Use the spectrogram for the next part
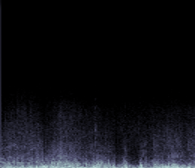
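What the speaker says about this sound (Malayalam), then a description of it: "നല്ല കാറ്റുണ്ട് കേട്ടോ" Strong wind gusts across open paddy fields near the Achankovil forest road, roaring loudly and continuously into the microphone with buffeting rumble and no voices.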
